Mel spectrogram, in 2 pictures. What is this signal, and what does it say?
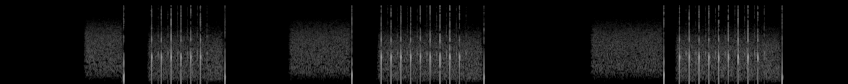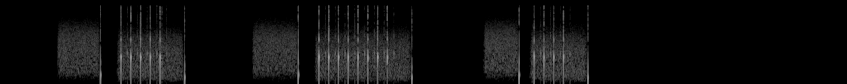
Pulse dialling, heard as a rotary dial, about 10 pulses a second. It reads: 6 9 9 5 8 4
